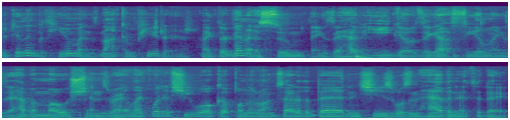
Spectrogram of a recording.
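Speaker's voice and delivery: ordinary talk, nothing marked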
